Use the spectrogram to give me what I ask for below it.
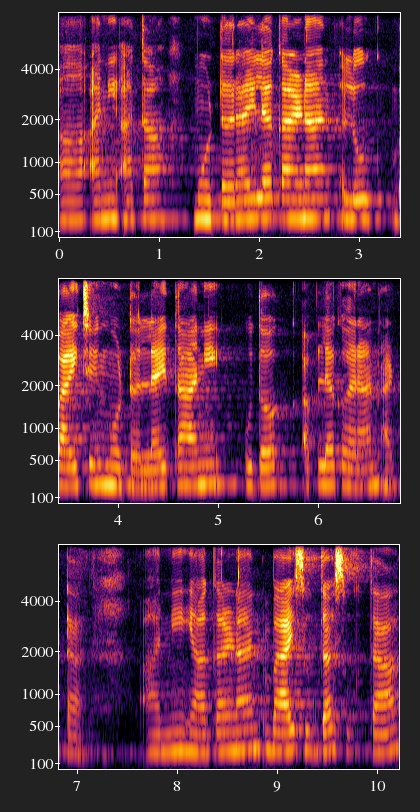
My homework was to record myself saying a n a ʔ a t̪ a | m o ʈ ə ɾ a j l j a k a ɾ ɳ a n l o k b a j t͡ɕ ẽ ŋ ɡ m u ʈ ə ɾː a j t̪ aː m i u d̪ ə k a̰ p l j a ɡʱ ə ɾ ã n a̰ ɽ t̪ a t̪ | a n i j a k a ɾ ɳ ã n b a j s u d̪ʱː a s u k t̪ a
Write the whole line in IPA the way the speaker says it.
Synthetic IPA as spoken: a n i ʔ a t̪ a | m o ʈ ə ɾ a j l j a k a ɾ ɳ a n l o k b a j t͡ɕ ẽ ŋ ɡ m o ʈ ə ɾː a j t̪ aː n i u d̪ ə k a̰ p l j a ɡʱ ə ɾ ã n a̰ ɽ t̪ a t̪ | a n i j a k a ɾ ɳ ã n b a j s u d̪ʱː a s u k t̪ a

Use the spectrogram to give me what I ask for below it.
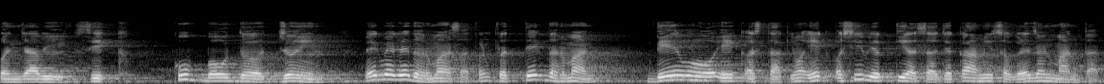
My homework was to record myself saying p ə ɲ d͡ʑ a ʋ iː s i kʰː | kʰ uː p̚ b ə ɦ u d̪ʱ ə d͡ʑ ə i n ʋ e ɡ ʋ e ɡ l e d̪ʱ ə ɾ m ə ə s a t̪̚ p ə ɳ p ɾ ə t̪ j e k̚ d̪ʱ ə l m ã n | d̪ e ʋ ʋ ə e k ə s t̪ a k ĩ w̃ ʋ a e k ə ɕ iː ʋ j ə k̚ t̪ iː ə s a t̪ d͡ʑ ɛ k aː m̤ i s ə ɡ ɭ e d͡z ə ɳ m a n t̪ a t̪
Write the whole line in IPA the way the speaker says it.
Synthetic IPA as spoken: p ə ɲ d͡ʑ a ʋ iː s i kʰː | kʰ uː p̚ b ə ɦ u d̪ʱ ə d͡ʑ ə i n ʋ e ɡ ʋ e ɡ ɭ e d̪ʱ ə ɾ m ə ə s a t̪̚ p ə ɳ p ɾ ə t̪ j e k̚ d̪ʱ ə ɾ m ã n | d̪ e ʋ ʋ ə e k ə s t̪ a k ĩ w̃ ʋ a e k ə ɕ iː ʋ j ə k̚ t̪ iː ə s a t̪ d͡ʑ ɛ k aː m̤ i s ə ɡ ɭ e d͡z ə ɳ m a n t̪ a t̪

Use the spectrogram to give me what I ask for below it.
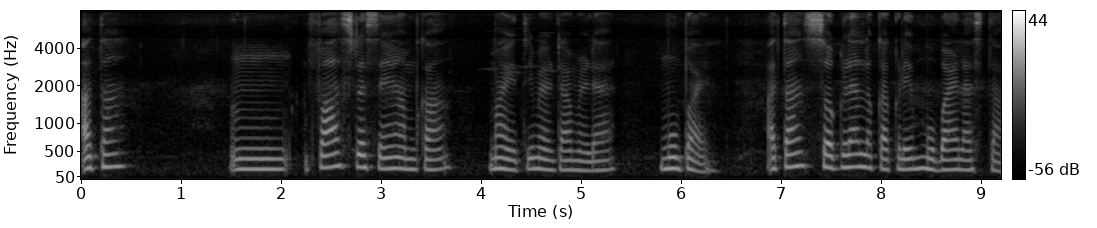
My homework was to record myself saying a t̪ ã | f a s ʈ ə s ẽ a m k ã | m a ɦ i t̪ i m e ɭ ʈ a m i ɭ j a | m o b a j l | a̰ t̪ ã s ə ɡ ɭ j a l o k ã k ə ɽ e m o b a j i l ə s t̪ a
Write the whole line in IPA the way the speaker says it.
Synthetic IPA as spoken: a t̪ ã | f a s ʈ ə s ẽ a m k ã | m a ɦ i t̪ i m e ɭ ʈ a m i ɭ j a | m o b a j l | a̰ t̪ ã s ə ɡ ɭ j a l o k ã k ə ɽ e m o b a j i l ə s t̪ a

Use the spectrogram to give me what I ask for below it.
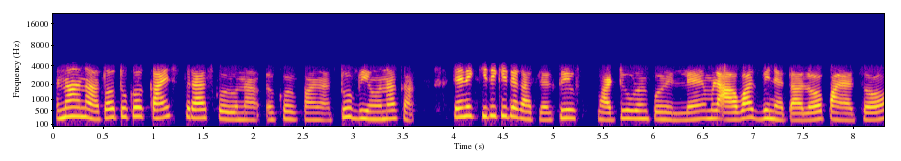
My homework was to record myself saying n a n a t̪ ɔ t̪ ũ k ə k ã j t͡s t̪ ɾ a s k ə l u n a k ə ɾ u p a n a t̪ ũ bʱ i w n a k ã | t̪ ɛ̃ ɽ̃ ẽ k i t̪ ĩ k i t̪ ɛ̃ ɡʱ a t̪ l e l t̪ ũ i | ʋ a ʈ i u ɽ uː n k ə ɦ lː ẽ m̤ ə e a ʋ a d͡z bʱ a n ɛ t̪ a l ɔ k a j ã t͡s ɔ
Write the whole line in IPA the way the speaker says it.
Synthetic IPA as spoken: n a n a t̪ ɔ t̪ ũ k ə k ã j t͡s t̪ ɾ a s k ə ɾ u n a k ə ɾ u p a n a t̪ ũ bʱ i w n a k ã | t̪ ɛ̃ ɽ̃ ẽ k i t̪ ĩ k i t̪ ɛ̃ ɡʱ a t̪ l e l t̪ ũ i | ʋ a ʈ i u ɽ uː n p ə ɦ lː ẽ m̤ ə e a ʋ a d͡z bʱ i n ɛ t̪ a l ɔ p a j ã t͡s ɔ

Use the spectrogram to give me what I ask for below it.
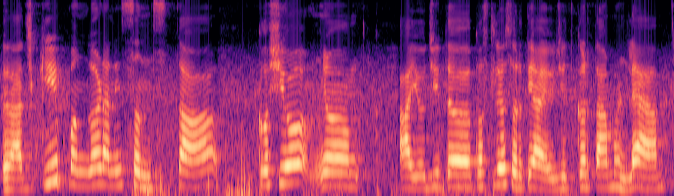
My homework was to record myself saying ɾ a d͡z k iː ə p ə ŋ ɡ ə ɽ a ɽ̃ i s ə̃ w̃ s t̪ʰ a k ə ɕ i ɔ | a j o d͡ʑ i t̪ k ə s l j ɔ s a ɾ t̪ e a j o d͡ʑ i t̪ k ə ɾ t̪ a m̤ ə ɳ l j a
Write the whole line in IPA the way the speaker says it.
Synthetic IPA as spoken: ɾ a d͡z k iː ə p ə ŋ ɡ ə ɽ a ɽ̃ i s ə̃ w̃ s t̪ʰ a k ə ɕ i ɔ | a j o d͡ʑ i t̪ k ə s l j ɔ s ə ɾ t̪ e a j o d͡ʑ i t̪ k ə ɾ t̪ a m̤ ə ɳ l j a

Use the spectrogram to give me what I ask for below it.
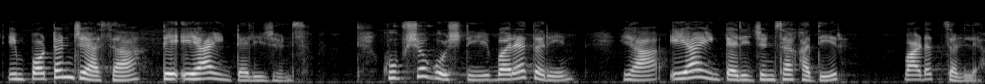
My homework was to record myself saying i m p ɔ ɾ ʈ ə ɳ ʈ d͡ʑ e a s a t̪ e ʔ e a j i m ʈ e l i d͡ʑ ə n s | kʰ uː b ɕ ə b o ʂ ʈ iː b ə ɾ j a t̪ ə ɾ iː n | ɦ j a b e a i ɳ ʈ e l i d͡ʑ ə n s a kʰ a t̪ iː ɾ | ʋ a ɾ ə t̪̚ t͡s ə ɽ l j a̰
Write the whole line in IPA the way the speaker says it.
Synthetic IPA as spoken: i m p ɔ ɾ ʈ ə ɳ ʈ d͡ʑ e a s a t̪ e ʔ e a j i ɳ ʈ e l i d͡ʑ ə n s | kʰ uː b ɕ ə ɡ o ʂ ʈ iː b ə ɾ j a t̪ ə ɾ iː n | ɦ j a e a i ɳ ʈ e l i d͡ʑ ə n s a kʰ a t̪ iː ɾ | ʋ a ɽ ə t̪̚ t͡s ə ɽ l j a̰

